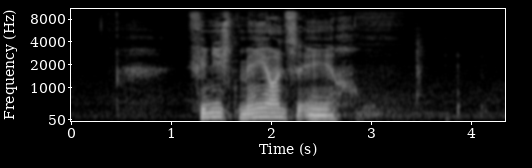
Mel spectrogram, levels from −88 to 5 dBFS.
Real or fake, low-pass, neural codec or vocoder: real; 9.9 kHz; none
